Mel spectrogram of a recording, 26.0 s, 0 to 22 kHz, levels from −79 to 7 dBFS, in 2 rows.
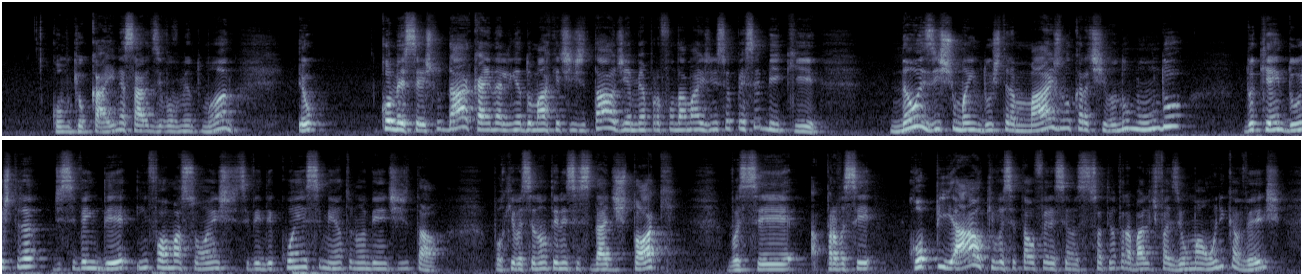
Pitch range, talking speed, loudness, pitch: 160-200 Hz, 175 wpm, -20 LUFS, 180 Hz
